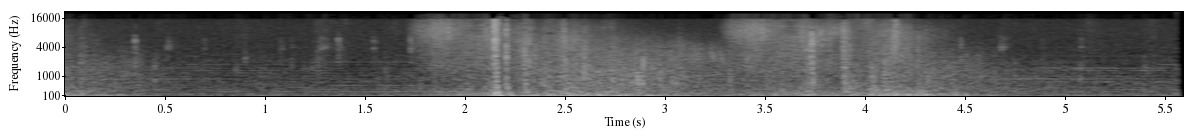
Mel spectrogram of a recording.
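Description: Confringo explosion spells go off in the video game Hogwarts Legacy: loud, rumbling booms with sharp cracks bursting in quick succession over a continuous low roar.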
